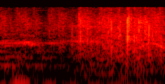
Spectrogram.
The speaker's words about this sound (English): Let's give him a clap offering.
